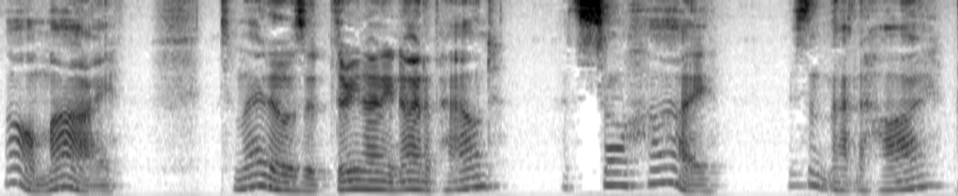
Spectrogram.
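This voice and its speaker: A man voicing a flustered housewife and mother who dithers and frets in drawn-out words. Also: mid-range voice, big pitch swings, voice pushed up. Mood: fretful.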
